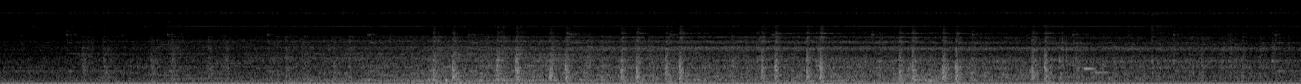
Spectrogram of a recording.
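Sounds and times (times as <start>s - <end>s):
steady train rumble: 0.0s - 13.0s
train wheels clacking over joints: 0.7s - 10.8s.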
